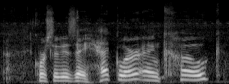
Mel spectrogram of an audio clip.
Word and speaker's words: Heckler & Koch: course it is a heckler & koch that is how it's pronounced it is German which is European as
